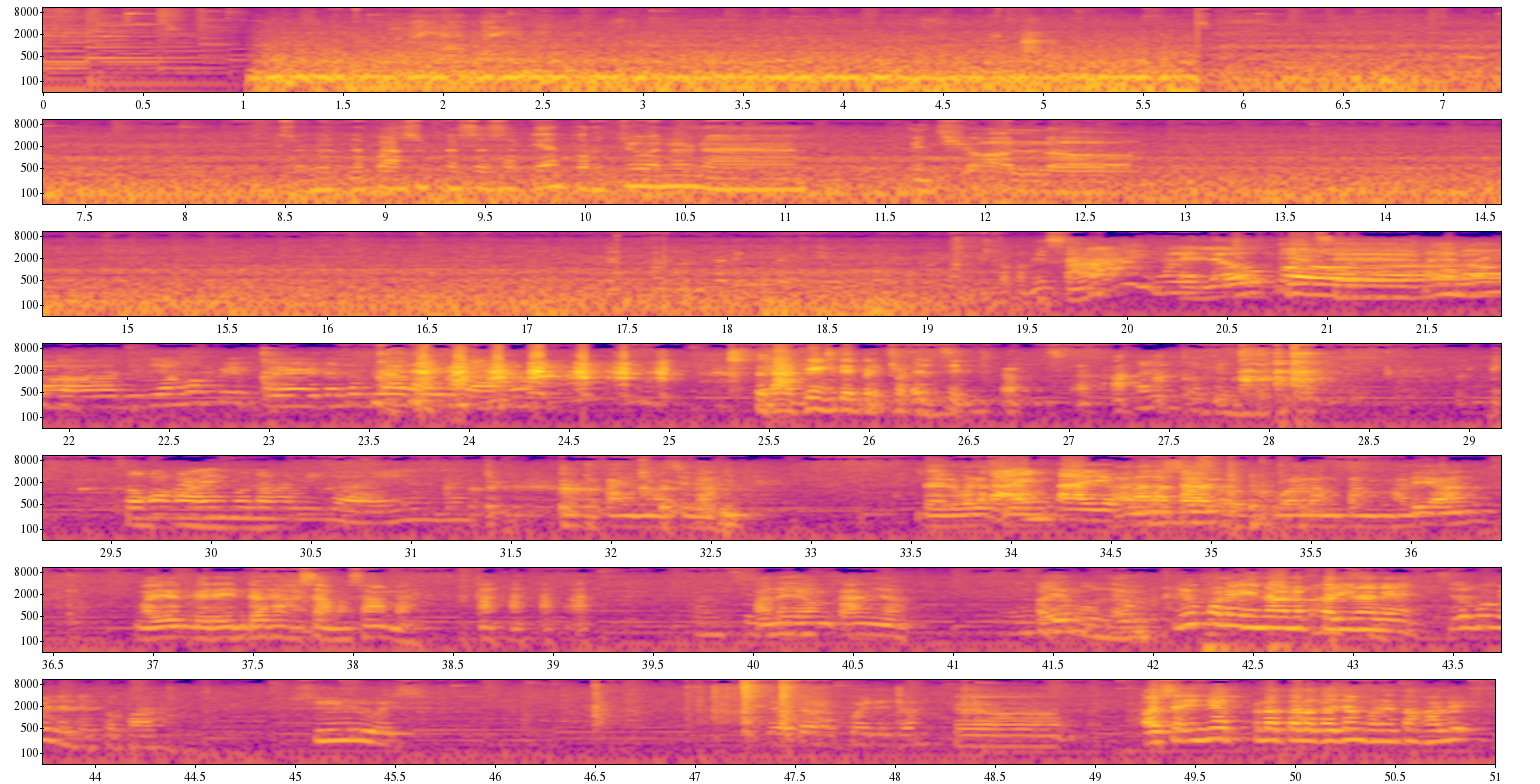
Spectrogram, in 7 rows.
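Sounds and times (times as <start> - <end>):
car engine drone: 1.0 - 19.7
road noise rushing: 1.0 - 19.9
plates and cutlery clattering: 27.7 - 28.6.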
